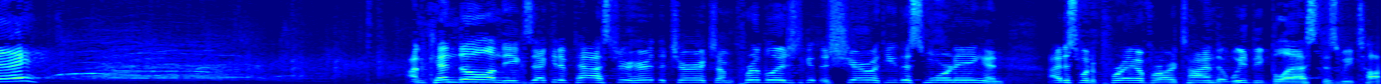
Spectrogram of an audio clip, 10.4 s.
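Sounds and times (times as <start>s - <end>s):
audience clapping: 0.0s - 4.5s
speech: 3.1s - 10.3s.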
